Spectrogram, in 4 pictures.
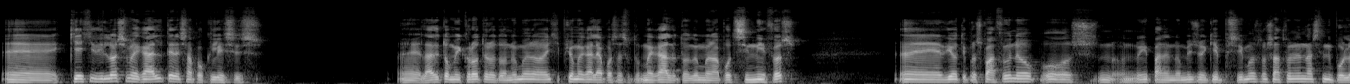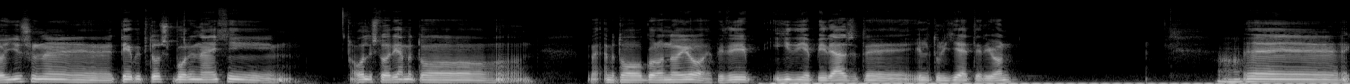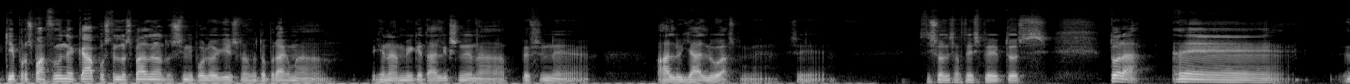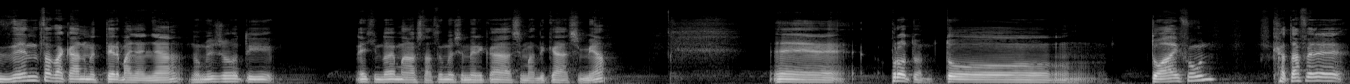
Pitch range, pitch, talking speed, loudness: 105-120 Hz, 110 Hz, 115 wpm, -21 LUFS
